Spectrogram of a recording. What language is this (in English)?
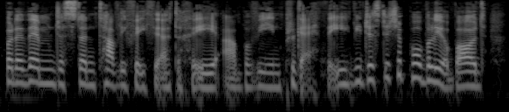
Welsh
